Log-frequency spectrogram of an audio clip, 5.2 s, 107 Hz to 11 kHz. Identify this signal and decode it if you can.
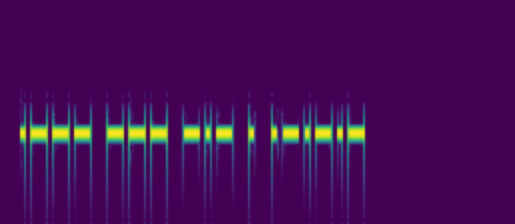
Morse code, heard as a keyed tone, about 22 wpm, 700 Hz. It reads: JOKE.
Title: Pangram Challenge v2 - 22wpm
